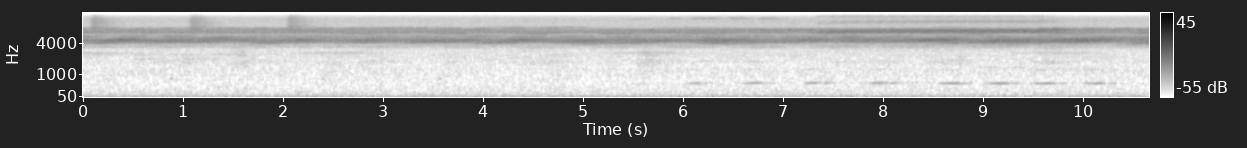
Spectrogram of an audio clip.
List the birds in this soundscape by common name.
Tawny-bellied Screech-Owl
